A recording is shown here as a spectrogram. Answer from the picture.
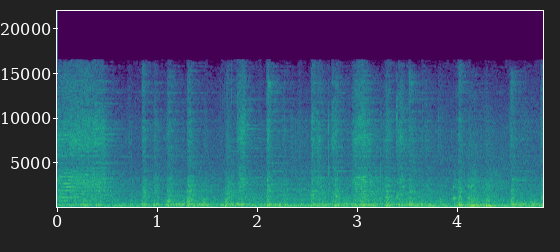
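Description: Train running along the rails, a steady rumble with the wheels clacking over the rail joints.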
